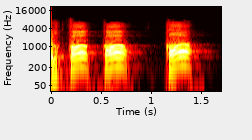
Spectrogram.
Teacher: حرف القاف يخرج من أقصى اللسان مع ما يحاذيه من المنطقة الرخوة من الحنك الأعلى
